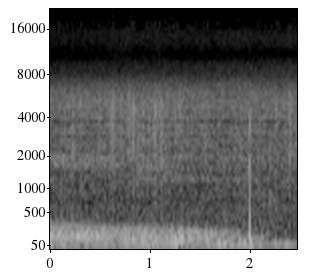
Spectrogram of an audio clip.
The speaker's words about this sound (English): No, there's a car out there. It's been following me for the last 200 miles.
